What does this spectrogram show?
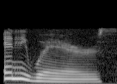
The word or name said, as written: anywheres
